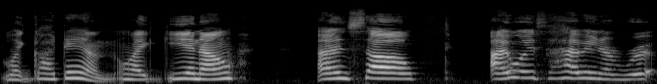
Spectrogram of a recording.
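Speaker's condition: Spastic cerebral palsy, mixed, mostly spastic

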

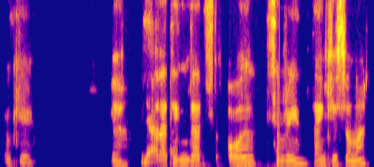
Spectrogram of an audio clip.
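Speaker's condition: No condition

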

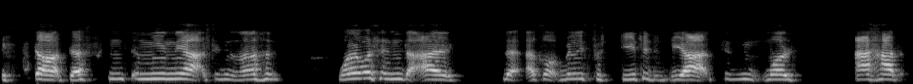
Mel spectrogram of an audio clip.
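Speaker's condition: Cerebral palsy; left side affected, walking and dexterity difficulties, profoundly deaf, tightens easily, riding for disabled 15 years; speech impairment

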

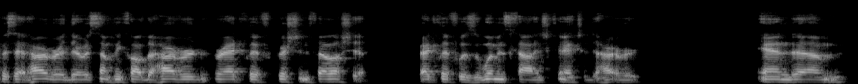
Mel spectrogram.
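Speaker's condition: Parkinson's; Parkinson's diagnosed about 6.5 years earlier, gradually somewhat worse, not debilitating; still teaching and speaking publicly

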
